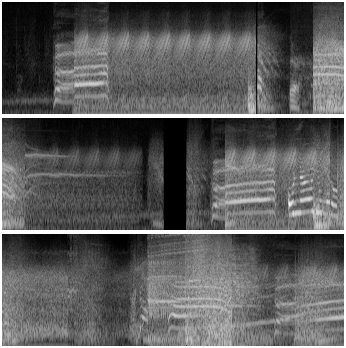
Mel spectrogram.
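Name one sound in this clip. Energy blasts whoosh and crackle in a fight.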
